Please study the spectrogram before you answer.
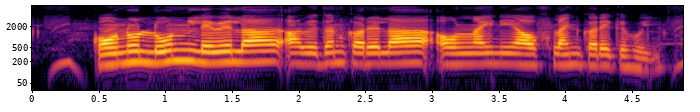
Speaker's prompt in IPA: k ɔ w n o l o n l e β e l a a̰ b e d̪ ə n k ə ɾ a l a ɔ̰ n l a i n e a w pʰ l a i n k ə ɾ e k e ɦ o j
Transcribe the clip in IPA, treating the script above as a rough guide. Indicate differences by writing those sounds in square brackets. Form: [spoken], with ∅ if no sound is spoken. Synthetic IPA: k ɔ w n o l o n l e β e l a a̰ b e d̪ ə n k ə ɾ [e] l a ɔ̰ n l a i n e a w pʰ l a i n k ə ɾ e k e ɦ o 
